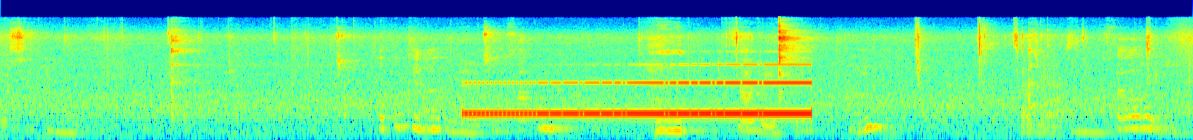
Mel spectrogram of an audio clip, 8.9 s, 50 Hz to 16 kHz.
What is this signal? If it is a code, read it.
PSK31 (31.25 baud), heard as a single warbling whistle, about 660 Hz, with the noise of a restaurant.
